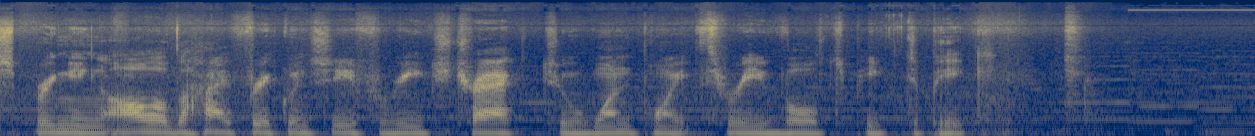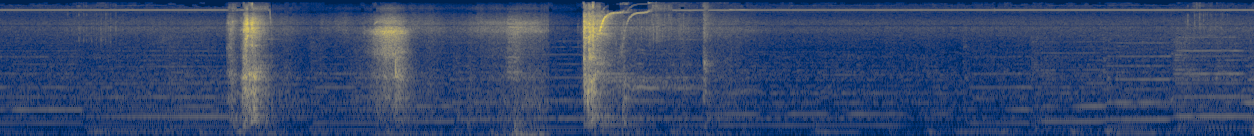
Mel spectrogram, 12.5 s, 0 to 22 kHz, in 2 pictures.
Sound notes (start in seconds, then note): 4.9 clicking; 9.8 soft music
